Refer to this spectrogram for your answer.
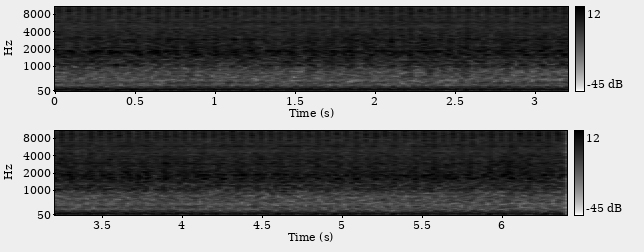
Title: Bad idle, crank vent to intake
